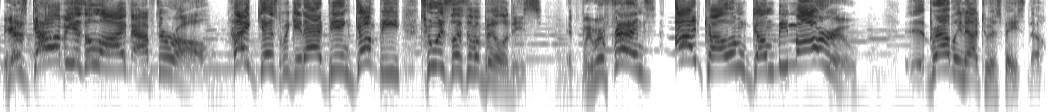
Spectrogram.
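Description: A man's voice: very high-pitched, wildly swooping pitch, moderate pace, pushed and bright, faint music behind. A man delivering scripted comedic recap narration in a theatrical, wry, emphatic way.

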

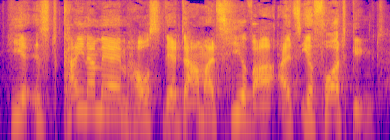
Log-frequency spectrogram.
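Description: An actor playing a shrivelled, eager old manservant in a radio play, deferential and quirky, with a husky, creaky voice. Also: male voice, sits high, animated, unhurried, pushed and bright, soft background music, exaggerated voice. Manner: deferential, old-fashioned formal address. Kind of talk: German radio play acting.

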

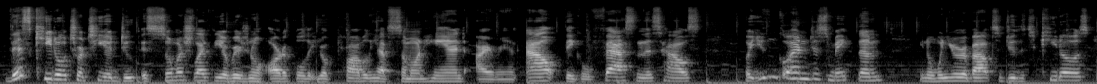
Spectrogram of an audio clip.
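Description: A woman narrating a cooking video in a voice-over, chatty and relaxed, giving casual step-by-step instructions. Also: deep voice, brisk, soft background music. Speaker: cooking channel host. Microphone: home voice-over mic.

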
